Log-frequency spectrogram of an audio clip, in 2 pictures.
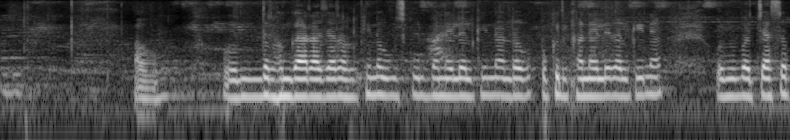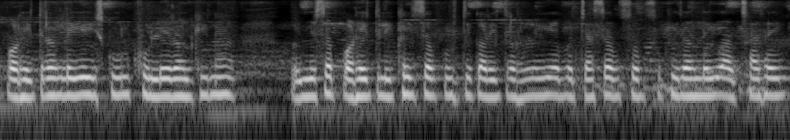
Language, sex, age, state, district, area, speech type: Maithili, female, 60+, Bihar, Sitamarhi, rural, spontaneous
